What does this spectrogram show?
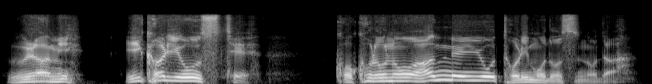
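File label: voice, Japanese; Kaulah; kingsraid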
